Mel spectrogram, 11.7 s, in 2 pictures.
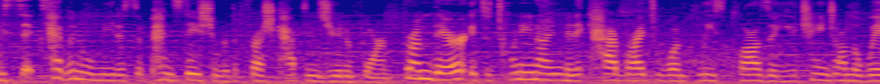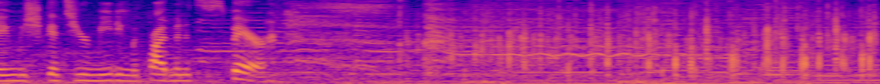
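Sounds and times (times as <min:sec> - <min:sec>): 
speech: 0:00.0 - 0:08.2
people clapping: 0:08.3 - 0:11.7.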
